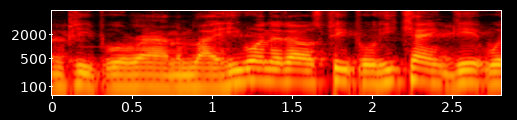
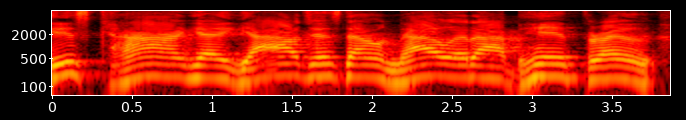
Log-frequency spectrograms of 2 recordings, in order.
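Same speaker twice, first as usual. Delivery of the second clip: high-pitched, put-on, pleading voice; 6 semitones higher than usual. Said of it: "he be talking like this".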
